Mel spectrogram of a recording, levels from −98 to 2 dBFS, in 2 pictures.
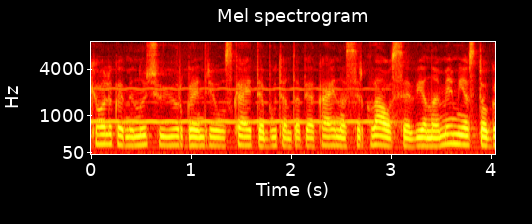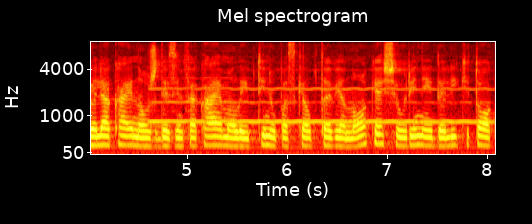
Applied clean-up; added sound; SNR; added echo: none; Wind instrument, woodwind instrument; 11 dB; none.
